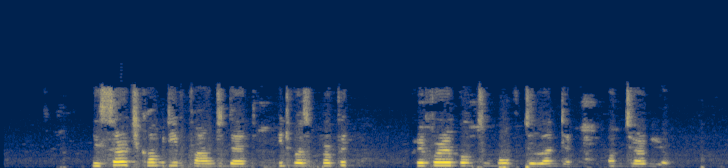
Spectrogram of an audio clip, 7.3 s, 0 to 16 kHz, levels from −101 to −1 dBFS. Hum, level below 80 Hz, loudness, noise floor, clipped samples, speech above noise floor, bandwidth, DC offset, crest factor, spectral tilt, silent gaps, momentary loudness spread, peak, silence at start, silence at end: none; -62 dBFS; -17 LUFS; -74 dBFS; under 0.1%; 57 dB; 8 kHz; under 0.1%; 18 dB; -5 dB/octave; none; 19 LU; 0 dBFS; 0.95 s; 0.6 s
